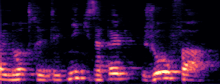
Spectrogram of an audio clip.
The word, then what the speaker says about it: Rou: Après, on verra également une autre technique qui s'appelle Jo-Fa. Ça s'écrit R-O-U, roux, mais ça se dit Jo.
